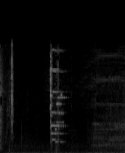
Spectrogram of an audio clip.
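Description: An electronic lock beeps as it unlocks.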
